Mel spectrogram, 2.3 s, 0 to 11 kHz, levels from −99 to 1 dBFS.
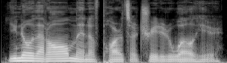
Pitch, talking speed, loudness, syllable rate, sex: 105 Hz, 290 wpm, -17 LUFS, 6.5 syllables/s, male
